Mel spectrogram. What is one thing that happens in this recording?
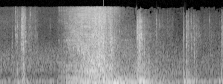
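A deep whooshing boom rumbles loudly.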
